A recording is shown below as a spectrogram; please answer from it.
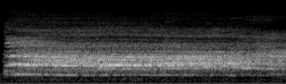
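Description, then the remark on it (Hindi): A man lets out one long, pained scream, loud, held steady for nearly three seconds before tapering slightly at the end, with no other voices or sounds around it. “और अगले ही पल रोहित की बस एक दर्द भरी चीख उस जगह पर गूंजी”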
